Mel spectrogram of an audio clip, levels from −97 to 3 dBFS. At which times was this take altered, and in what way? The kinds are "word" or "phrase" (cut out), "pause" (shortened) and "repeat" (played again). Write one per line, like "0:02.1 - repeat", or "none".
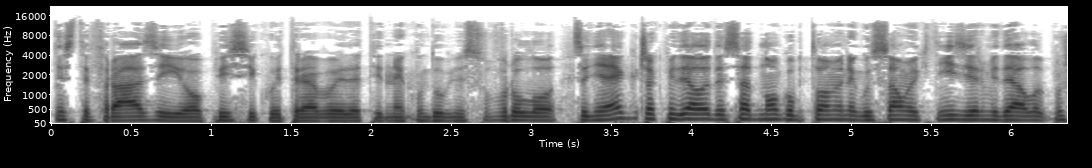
0:02.1 - word
0:02.6 - word
0:03.3 - word
0:03.7 - word
0:04.7 - word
